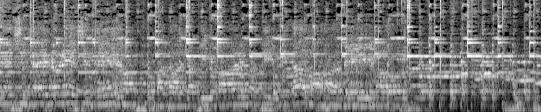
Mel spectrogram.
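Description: Devotional aarti music with a steady beat of sharp percussion strikes, about three a second, over sustained melodic tones.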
